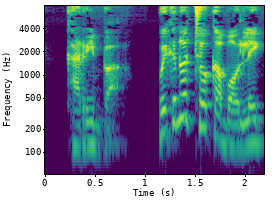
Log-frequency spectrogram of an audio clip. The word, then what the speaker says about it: Kariba: However, the complex pronunciation of the V in Kariba saw the Italian constructors produce a sound much like a B, hence the creation of the word Kariba.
